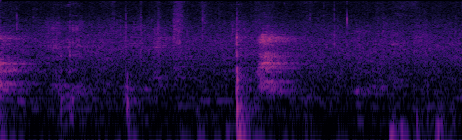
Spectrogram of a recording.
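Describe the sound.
A dog barks faintly during a church sermon gathering, one sharp bark that stands out with a brief rougher follow-up, while a few softer thuds pass in an otherwise quiet background.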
